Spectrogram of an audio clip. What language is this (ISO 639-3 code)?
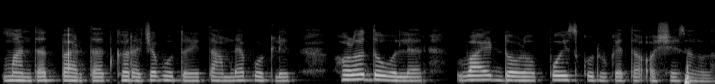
kok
